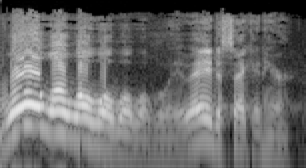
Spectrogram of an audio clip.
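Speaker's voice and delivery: mock-startled protest, dropping in pitch; alarmed objection. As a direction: cut in to halt someone, then ease off. Acts out Martha halting Jesus.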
